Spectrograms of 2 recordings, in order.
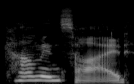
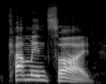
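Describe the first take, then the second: First: Soft invitation. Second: Eager call. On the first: Inviting customer into store. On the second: Waving customer into store. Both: Retold or imitated.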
